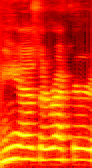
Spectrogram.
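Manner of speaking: high, excited cheer, retold; imitated cheering. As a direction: mimic a supporter cheering behind you. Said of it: "she's behind me already cheering".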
